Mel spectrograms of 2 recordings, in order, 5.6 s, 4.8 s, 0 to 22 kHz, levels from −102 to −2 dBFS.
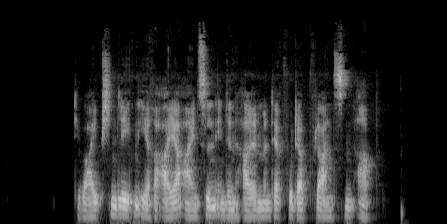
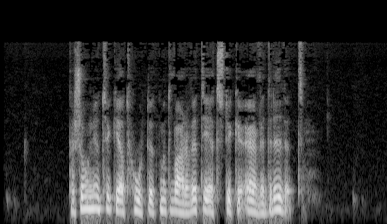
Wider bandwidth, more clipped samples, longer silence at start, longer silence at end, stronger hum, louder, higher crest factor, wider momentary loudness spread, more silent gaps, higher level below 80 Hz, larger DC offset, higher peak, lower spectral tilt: first, 14.5 kHz vs 11.5 kHz; neither; about the same, 0.9 s vs 0.85 s; about the same, 0.95 s vs 1.05 s; neither; second, -32 LUFS vs -21 LUFS; about the same, 22 dB vs 18 dB; about the same, 9 LU vs 11 LU; neither; second, -68 dBFS vs -58 dBFS; neither; second, -12 dBFS vs -4 dBFS; second, -3 dB/octave vs -6.5 dB/octave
